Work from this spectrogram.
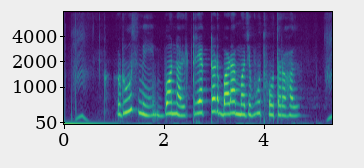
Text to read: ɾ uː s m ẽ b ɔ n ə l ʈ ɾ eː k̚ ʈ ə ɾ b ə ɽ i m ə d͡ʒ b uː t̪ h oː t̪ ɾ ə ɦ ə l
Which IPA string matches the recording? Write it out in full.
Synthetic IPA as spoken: ɾ uː s m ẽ b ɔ n ə l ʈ ɾ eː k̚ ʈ ə ɾ b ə ɽ a m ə d͡ʒ b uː t̪ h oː t̪ ɾ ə ɦ ə l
